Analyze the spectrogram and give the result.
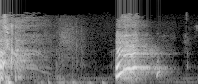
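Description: A short, throaty burp erupts loudly just after a sip of water, preceded by a softer rough gulping noise and a few faint low rumbles; no one speaks.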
